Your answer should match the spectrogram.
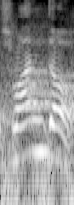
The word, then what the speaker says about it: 双刀: How do you say that in Chinese? This is called 双刀. 双刀. 双刀. 双刀. In Cantonese, okay?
